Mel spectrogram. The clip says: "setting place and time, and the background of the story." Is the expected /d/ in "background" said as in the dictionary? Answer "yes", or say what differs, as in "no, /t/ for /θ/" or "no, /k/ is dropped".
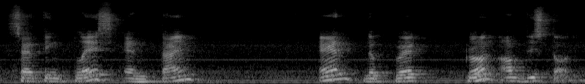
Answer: no, /d/ is dropped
